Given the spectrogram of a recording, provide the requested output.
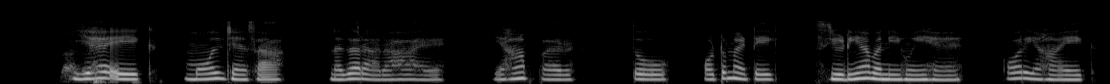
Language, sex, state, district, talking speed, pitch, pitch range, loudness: Hindi, female, Bihar, Madhepura, 110 wpm, 230 Hz, 220-250 Hz, -29 LUFS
